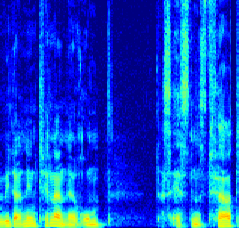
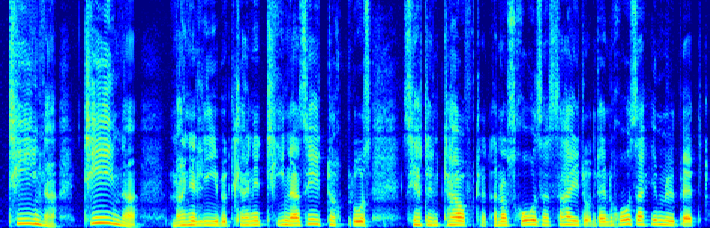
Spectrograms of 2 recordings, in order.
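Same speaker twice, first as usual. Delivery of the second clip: put-on high, louder girlish rapture; delighted child; 10 semitones higher, 4 dB louder than usual. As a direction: gush over the new doll. Anne-Rose jubelt über Puppe. (Anne-Rose jubelt über ihre Puppe)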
